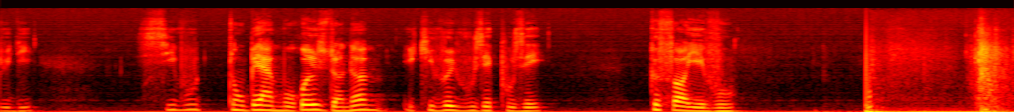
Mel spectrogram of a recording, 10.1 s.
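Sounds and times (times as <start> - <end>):
speech: 0.0 - 0.5, 1.4 - 5.5, 6.5 - 7.4
door bursting open: 9.7 - 10.1.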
